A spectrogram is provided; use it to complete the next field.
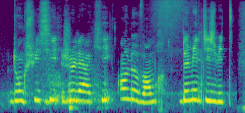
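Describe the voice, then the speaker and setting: Very slow speech from a woman with a high pitch, against noticeable background noise. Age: 20s. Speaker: collector of custom model horses. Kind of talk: casual talk to camera.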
